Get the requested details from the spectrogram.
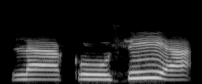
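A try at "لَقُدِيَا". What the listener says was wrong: Ini kalau nggak ada yang panjang, jangan ngegelik ya, Bu. Jangan. Laku dia. Karena ini pendek semua.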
